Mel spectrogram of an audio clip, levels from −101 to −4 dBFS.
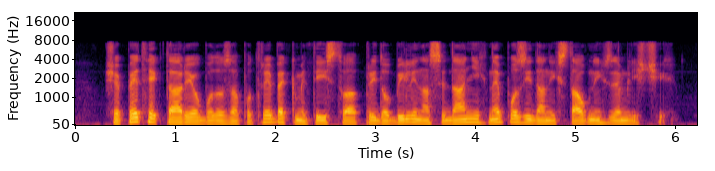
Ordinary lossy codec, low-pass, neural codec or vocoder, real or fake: none; 7.2 kHz; none; real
